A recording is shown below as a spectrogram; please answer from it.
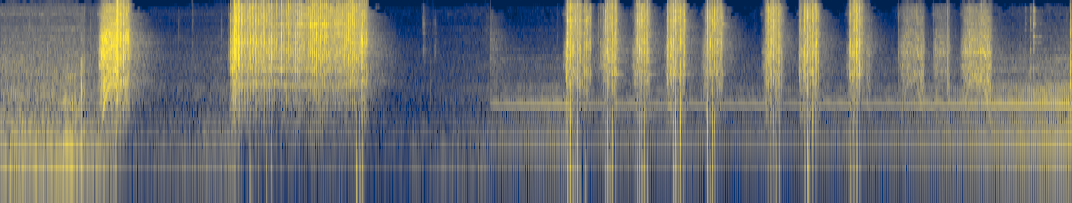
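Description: Cordless impact gun hammering a rocker bolt, which levers a homemade plate down to compress an LS engine's valve springs. It gives a short burst about a second in and a longer run of about a second, then a string of about ten quick trigger taps.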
